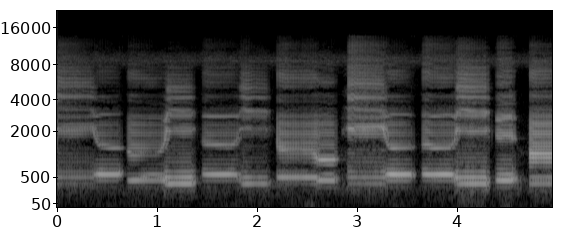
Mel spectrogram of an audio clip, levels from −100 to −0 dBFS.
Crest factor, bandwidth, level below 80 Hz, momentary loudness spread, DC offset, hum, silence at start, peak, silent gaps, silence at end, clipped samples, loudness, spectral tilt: 22 dB; 14 kHz; under -90 dBFS; 6 LU; under 0.1%; none; 0 s; -24 dBFS; none; 0 s; under 0.1%; -46 LUFS; 0.5 dB/octave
